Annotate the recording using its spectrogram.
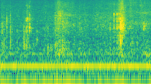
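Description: Paper pages of a picture book rustling and crackling as they are handled and turned, in a few short bursts, with the sharpest page flick near the end. A steady low hum runs underneath.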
